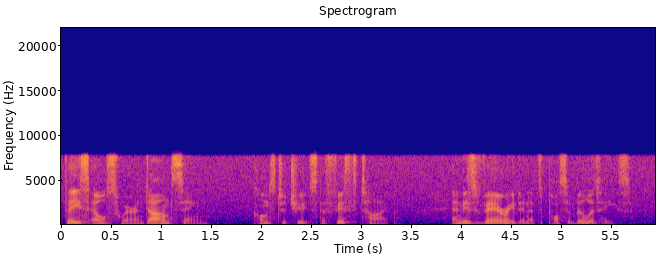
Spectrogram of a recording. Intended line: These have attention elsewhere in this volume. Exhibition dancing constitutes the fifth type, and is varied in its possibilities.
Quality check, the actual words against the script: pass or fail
fail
